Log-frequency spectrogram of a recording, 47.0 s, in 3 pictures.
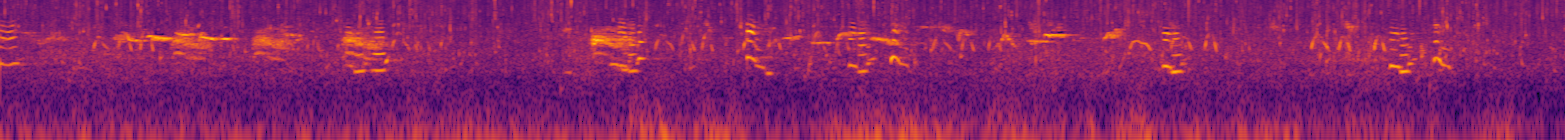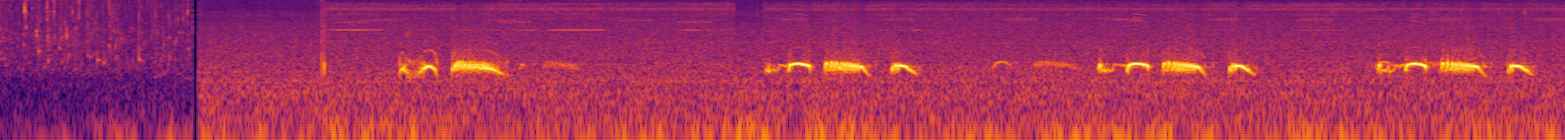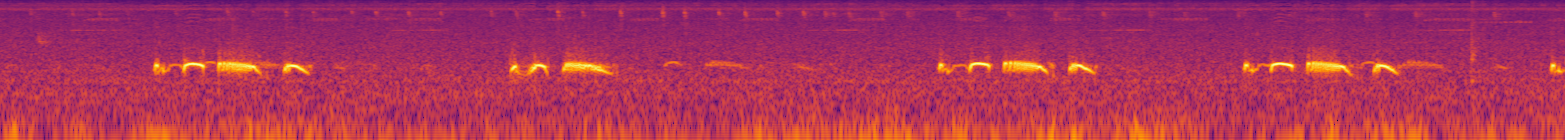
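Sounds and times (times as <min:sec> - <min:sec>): dove cooing: 0:19.4 - 0:21.9, 0:23.3 - 0:24.9, 0:25.6 - 0:28.3, 0:29.4 - 0:31.0, 0:32.8 - 0:35.0, 0:36.4 - 0:38.8, 0:40.7 - 0:42.3, 0:43.7 - 0:45.8.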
